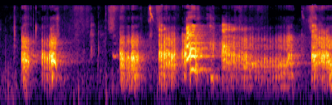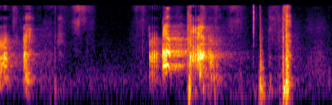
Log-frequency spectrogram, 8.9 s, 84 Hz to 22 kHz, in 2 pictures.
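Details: Chihuahua puppies recorded on 9 April 2016, barking and growling in rough clusters of rapid, scratchy yaps, a burst-filled stretch, a pause near the sixth second, then more yapping and a few isolated sharp barks.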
